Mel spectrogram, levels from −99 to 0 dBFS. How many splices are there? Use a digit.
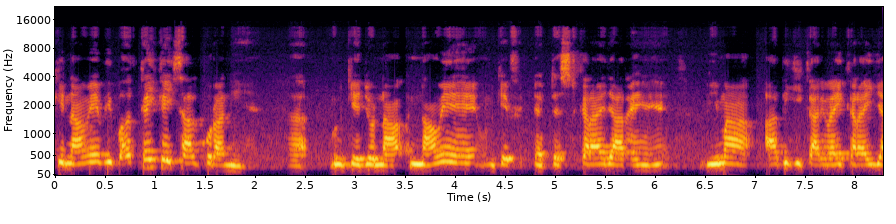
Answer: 1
